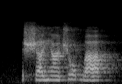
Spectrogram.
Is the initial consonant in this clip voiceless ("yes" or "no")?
yes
